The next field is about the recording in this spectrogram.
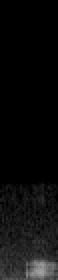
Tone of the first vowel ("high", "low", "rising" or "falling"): rising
